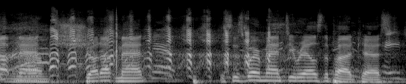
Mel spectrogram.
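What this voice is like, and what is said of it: Usual voice. Nothing is said of it.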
